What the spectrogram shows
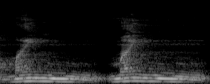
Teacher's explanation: O tio nasaliza, manda o som pro nariz.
